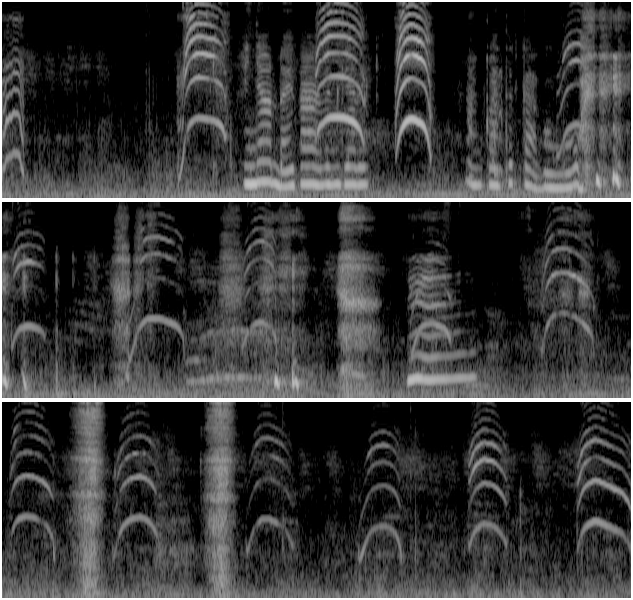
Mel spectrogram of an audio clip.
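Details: Baby kittens rescued in Vietnam meow almost continuously, dozens of short arched cries tumbling over one another, while a lower human voice murmurs in between during the first half.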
